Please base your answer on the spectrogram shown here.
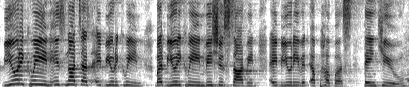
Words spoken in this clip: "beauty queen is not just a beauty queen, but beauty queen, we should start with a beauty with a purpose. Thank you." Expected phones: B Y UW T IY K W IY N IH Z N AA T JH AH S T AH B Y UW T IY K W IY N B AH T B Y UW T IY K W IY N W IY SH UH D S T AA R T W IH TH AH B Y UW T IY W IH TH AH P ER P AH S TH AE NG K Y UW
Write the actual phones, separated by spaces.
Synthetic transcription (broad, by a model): B Y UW T IY K W IY N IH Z N AA T JH AH S T AH B Y UW T IY K W IY N B AH T B Y UW T IY K W IY N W IY SH UH D S T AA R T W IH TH AH B Y UW T IY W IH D AH P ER P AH S T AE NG K Y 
